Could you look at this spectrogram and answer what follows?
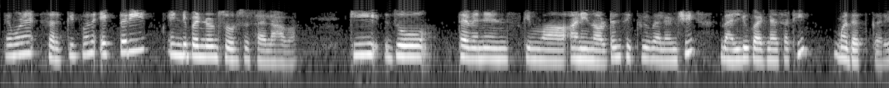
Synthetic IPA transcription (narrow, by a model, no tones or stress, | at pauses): t̪jamuɭesəɾkiʈməd̪ʱːjeʔek̚t̪əɾiː | iɳɖipeɳɖeɳʈsoɾsesajlaɦaʋa | kiːd͡zo | t̪ʰeʋenenskĩw̃ʋaaɽ̃inɔɾʈənsekʰʋiʋaljant͡ɕiː | ʋæljukaɽɳjasaʈʰiː | məd̪ət̪kəɾe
